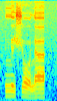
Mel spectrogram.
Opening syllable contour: falling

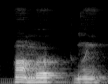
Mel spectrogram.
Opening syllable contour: falling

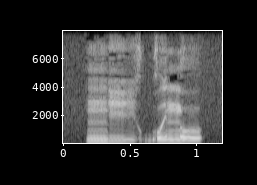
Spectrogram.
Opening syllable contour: falling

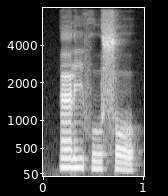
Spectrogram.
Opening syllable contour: high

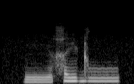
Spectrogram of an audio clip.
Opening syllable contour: low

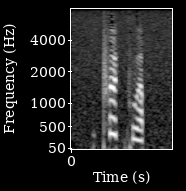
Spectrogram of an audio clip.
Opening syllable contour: high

